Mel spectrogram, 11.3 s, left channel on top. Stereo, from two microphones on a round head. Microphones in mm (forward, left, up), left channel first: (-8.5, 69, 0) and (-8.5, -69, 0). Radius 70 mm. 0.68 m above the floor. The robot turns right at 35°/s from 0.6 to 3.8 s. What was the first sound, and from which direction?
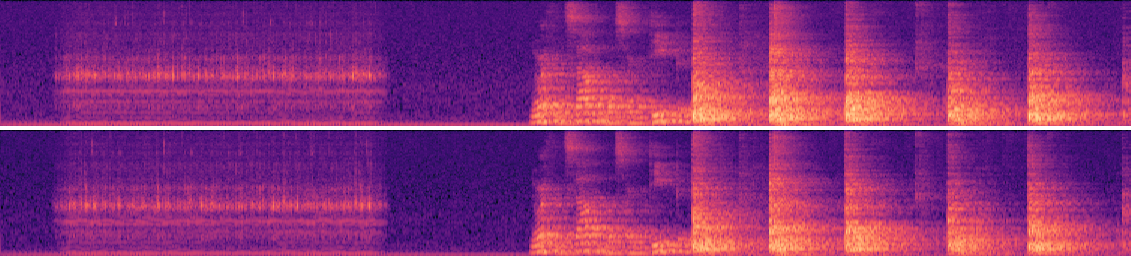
A man speaking, 35° right (ahead or behind).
